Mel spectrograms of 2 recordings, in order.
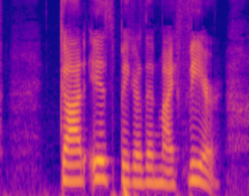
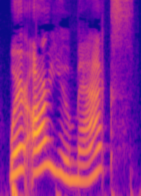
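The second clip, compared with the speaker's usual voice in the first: lightly voiced mother, higher and louder; worried mother; 7 semitones higher, 4 dB louder, slower than usual. A narrator's reading. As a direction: call out as a concerned mom. Mother on phone seeking her son.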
